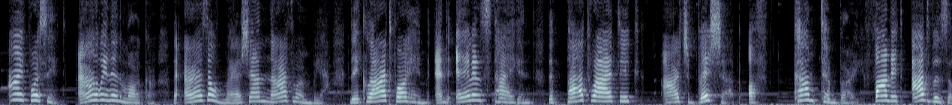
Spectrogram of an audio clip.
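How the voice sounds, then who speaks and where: Faint music plays in the background as a woman speaks fairly slowly in a put-on character voice. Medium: virtual streamer. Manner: prim, self-important.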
